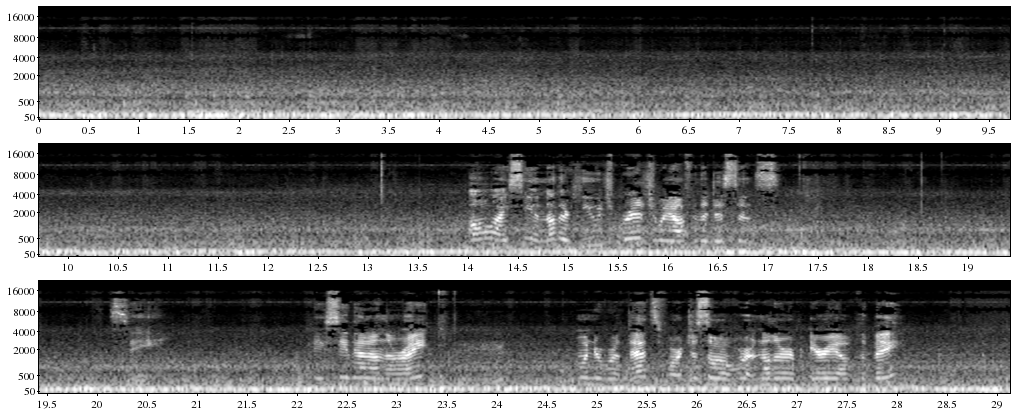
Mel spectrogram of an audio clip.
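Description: A car drives along a highway with a steady low rumble of tyres and engine.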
